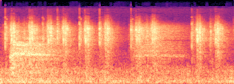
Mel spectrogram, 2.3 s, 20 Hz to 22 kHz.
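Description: Typewriter keys clack rapidly in uneven bursts during a scene from the 1971 film A Clockwork Orange, with sharp repeated strikes and brief pauses, close and steady over a faint background.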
